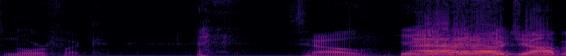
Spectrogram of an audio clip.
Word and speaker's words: Norfolk: Yeah, Norfolk is definitely not Norfolk. It's Norfolk.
